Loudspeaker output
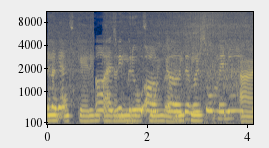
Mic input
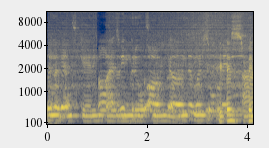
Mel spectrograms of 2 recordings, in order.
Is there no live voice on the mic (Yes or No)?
No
